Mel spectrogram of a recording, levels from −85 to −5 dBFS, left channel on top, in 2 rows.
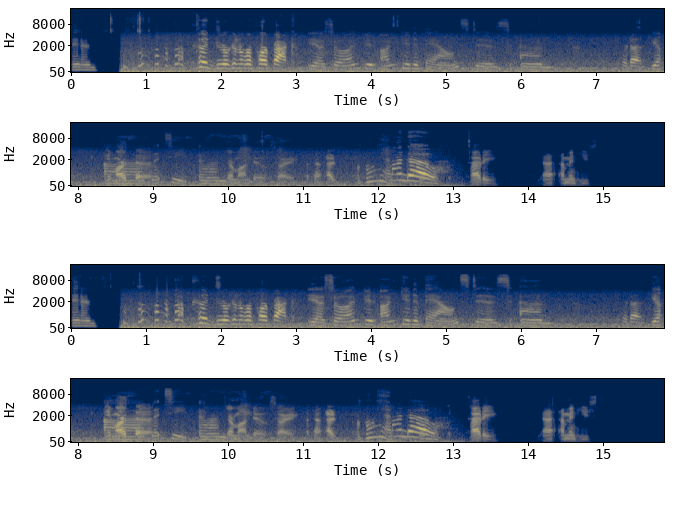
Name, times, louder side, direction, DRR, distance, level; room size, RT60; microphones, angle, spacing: voice 1, 0.0-0.3 0.7-1.7 3.2-6.9 7.7-7.9 8.3-10.0 11.7-12.2 12.6-12.8, right 2 dB, 30° right, 1.9 m, -38 dB
sound 1, 0.6-13.3, equal, 10° left, 6.4 m, -39 dB
voice 2, 1.7-2.9 7.3-7.7 12.1-13.0, left 3 dB, 65° left, 2.6 m, -28 dB
voice 3, 8.4-9.0 10.0-11.4 13.2-13.5 14.2-14.9, right 4 dB, 50° right, 2.1 m, -36 dB
open air
head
